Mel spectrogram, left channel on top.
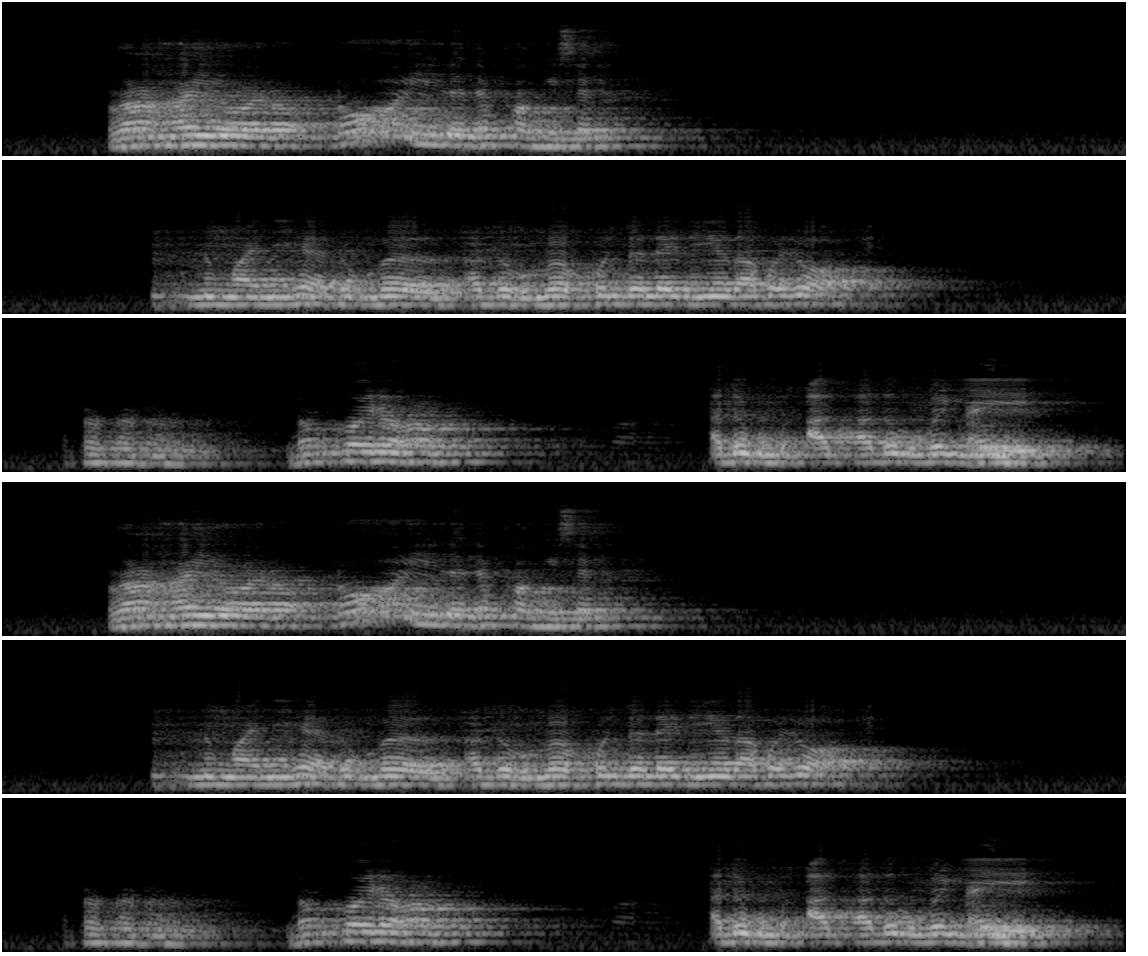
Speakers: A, on the right; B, on the left.
A: ꯉꯥꯍꯩ ꯑꯣꯏꯔꯣ ꯂꯣꯏꯅꯗꯤ ꯐꯪꯉꯁꯦ
B: ꯅꯨꯡꯉꯥꯏꯅꯤꯍꯦ ꯑꯗꯨꯒꯨꯝꯕ ꯑꯗꯨꯒꯨꯝꯕ ꯈꯨꯟꯗ ꯂꯩꯅꯤꯉꯦꯗ ꯑꯩꯈꯣꯏꯁꯨ ꯁ
A: ꯎ ꯂ ꯀꯣꯏꯔ
B: ꯑꯗꯨꯒꯨꯝ ꯑꯗꯨꯒꯨꯝꯕꯒꯤ
A: ꯑꯩ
